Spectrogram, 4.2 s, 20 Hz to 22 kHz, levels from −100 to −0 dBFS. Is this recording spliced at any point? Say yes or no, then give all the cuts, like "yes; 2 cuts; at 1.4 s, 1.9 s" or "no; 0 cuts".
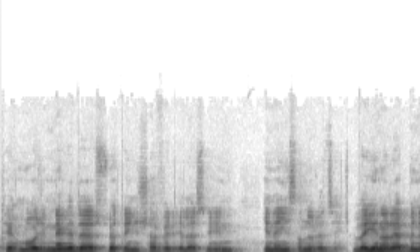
no; 0 cuts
